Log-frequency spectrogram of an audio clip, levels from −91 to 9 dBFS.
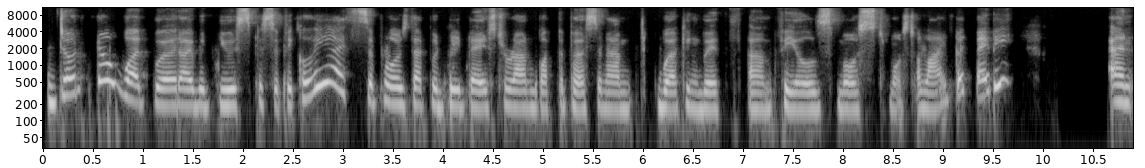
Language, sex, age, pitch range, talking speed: English, female, 30-49, 160-195 Hz, 160 wpm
